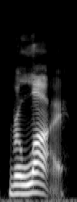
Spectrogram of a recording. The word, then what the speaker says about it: rely: Rely. Really why? Stress on the second part. It sounds like apply.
